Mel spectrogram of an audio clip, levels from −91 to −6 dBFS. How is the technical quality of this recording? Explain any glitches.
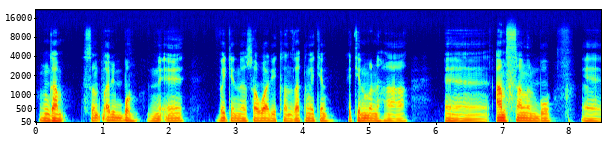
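The technical quality of this recording holds up, with no glitches to explain.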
